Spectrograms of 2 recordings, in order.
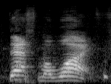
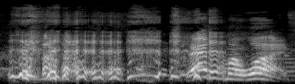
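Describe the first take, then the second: First: Said in the usual way. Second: High, loud and very drawn out, with a laugh; mock indignant husband. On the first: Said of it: "he's like".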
